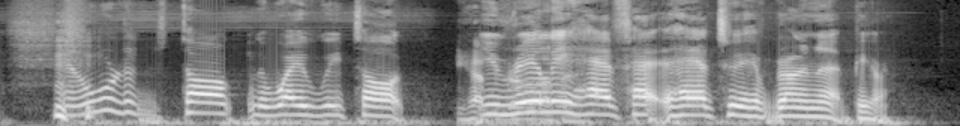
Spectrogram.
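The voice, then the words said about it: Distinctive coastal American dialect. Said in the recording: “coastal dialect. It has some features that are found nowhere else in the United States ... Is that an Irish English accent? Where are you guys from anyway? Australia or what?”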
